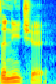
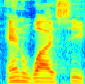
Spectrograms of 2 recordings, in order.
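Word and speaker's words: Enyce: Yo, how do you pronounce Aniche? – You said it right. – Is that right? Because someone told me it's NYC, because E-N, N-Y-C, E-N.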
